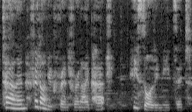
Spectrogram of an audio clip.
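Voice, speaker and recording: A woman's voice: a little high, very animated, normal speed, faint music behind, rough recording. A woman playing a cruel pony criminal mastermind professor in an audio drama, commanding and mock-sympathetic. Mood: coolly commanding. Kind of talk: audio drama villain acting.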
